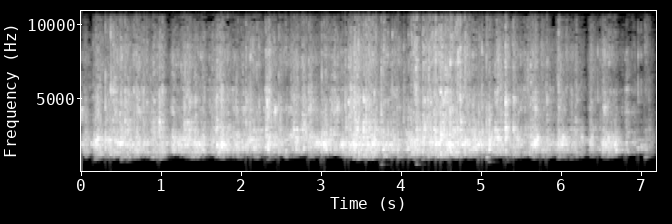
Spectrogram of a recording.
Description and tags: A rubber nut shaker "roll" recorded for about 7 secnods on a fairly cheap mic, noise removed, and amplified to max volume without distortion.
jingle, long, nut, roll, rubber, rubber-nut-shaker, shaker, wood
